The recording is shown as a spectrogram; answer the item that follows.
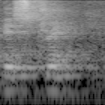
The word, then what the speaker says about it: history: it's weakened short history either history or in fact that can be lost entirely we can say history with just two syllables zero compare comparison comparable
